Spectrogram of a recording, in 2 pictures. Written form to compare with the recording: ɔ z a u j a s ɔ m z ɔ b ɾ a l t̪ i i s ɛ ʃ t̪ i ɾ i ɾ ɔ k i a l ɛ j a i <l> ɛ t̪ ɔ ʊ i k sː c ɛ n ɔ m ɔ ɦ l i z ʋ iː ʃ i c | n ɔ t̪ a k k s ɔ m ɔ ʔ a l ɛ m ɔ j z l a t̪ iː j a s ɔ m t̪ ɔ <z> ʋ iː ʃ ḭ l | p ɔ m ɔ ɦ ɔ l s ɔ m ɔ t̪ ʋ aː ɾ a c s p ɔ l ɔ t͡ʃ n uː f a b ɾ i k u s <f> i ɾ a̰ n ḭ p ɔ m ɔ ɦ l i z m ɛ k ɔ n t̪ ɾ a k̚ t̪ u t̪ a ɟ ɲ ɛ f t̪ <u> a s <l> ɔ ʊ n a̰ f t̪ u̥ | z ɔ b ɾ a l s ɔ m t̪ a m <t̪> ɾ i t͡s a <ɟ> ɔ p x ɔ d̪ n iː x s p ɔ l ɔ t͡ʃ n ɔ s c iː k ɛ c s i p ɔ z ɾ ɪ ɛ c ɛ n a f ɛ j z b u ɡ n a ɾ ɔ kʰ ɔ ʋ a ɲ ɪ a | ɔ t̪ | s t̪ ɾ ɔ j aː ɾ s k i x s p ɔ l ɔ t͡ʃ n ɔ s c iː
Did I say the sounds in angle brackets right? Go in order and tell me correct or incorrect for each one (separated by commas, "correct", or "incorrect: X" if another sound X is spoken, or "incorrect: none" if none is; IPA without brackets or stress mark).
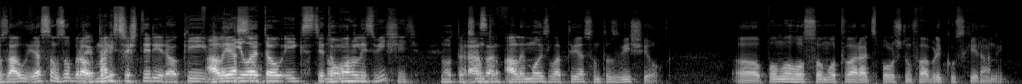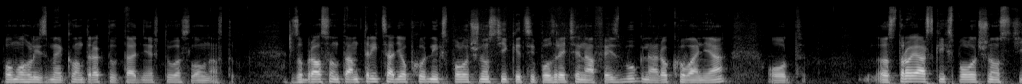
correct, correct, incorrect: x, correct, correct, correct, correct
